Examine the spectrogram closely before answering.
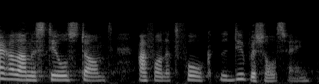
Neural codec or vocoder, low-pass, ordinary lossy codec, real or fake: codec, 16 kHz, 0.5 kbps, X-Codec, HuBERT features, trained on LibriSpeech; 7.2 kHz; none; fake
